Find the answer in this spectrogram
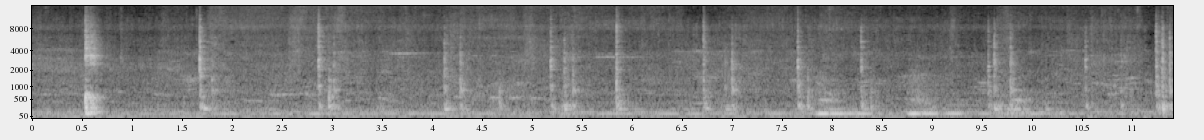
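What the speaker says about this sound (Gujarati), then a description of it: "હવે આપણે આમાં તુવેર નાખી દેવાની છે" Green pigeon peas (tuver) go into a sizzling masala and are stirred. A continuous frying sizzle runs under repeated sharp taps and scrapes of a spoon against the pan, some louder knocks standing out.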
